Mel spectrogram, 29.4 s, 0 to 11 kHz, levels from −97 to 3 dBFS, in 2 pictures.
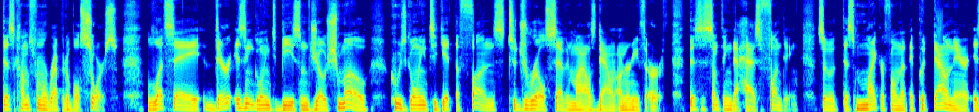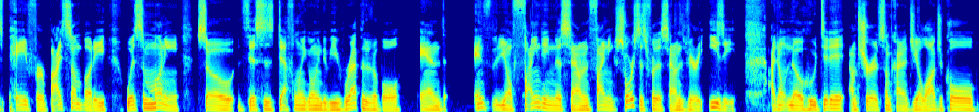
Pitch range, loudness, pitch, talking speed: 95-115 Hz, -28 LUFS, 105 Hz, 180 wpm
